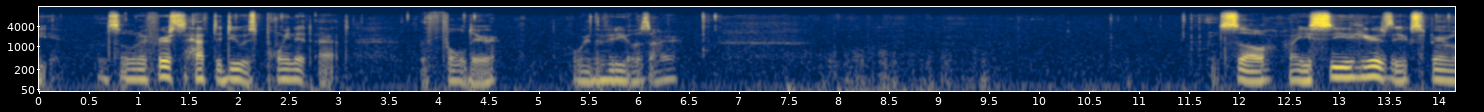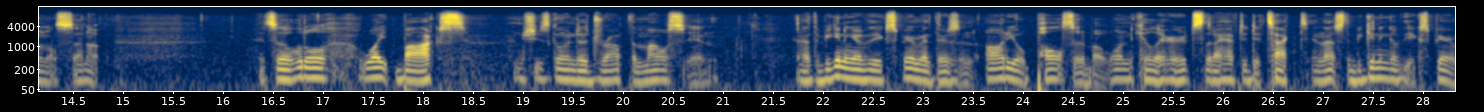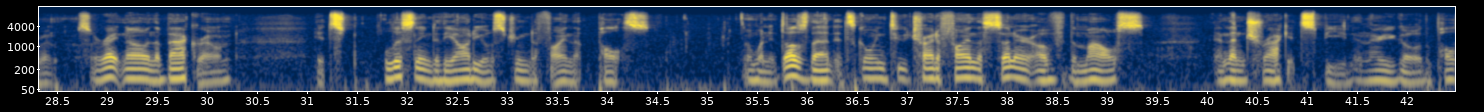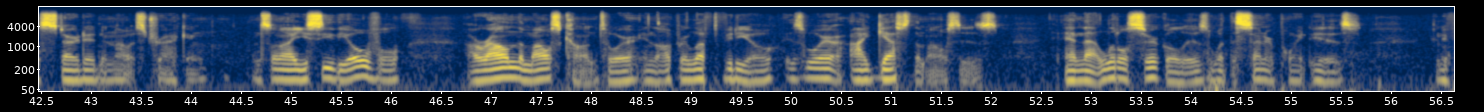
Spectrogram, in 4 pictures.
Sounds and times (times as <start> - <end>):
Speech: 0.0 - 3.1, 3.8 - 4.6, 5.3 - 6.4, 11.7 - 14.8, 16.3 - 21.0, 21.7 - 30.3, 31.1 - 34.5, 35.4 - 39.4, 40.1 - 46.2, 46.8 - 55.7.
